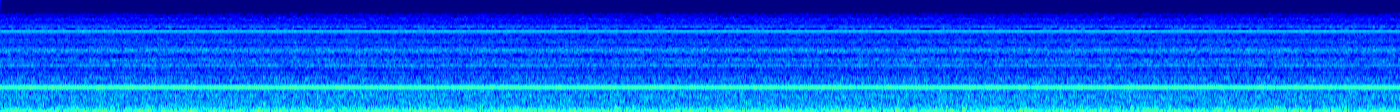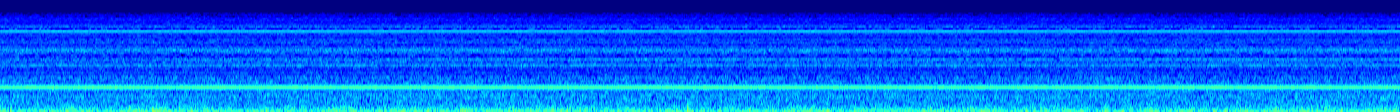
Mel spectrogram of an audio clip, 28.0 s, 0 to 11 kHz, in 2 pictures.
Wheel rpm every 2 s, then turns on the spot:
0, 0, 0, 0, 0, 0, 0, 0, 0, 0, 0, 0, 0, 0.
none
